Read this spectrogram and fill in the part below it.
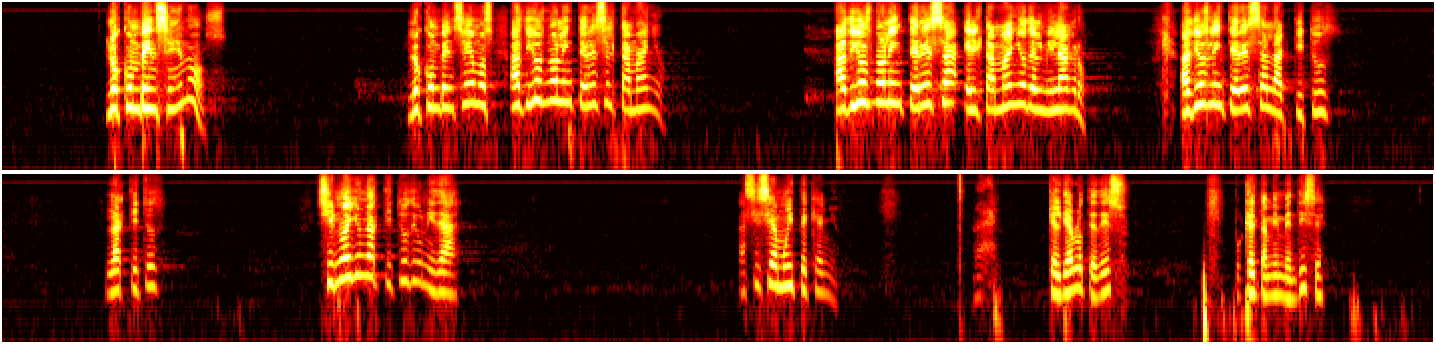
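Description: A middle-aged man speaks with animation into a microphone, heard through loudspeakers in bursts with pauses.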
